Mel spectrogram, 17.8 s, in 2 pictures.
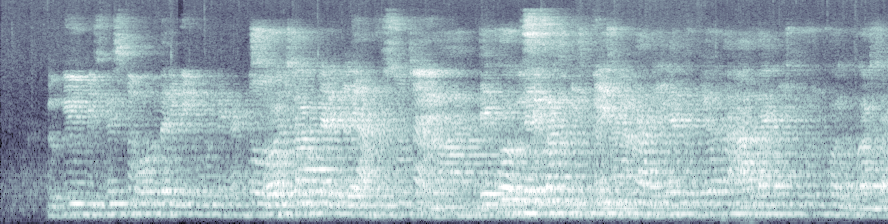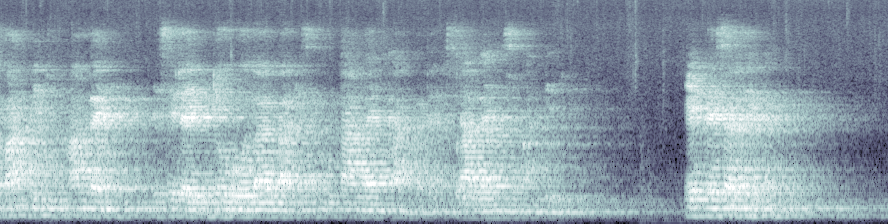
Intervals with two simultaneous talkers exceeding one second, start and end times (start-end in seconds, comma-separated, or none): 5.2-6.6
